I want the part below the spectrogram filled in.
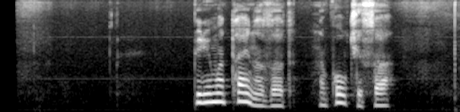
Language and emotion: Russian, sad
